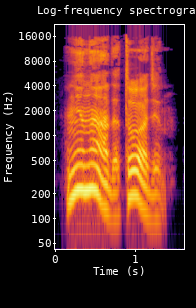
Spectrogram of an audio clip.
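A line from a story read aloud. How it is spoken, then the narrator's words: Irritated bearded man. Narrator (Russian): раздраженно уронил бородач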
